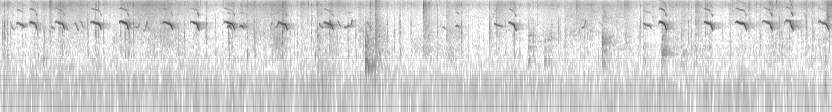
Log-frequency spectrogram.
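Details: Chicken chicks chirping: loud, clear, downslurred high peeps repeated about twice a second in irregular runs, one brief thud, steady low hum behind.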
